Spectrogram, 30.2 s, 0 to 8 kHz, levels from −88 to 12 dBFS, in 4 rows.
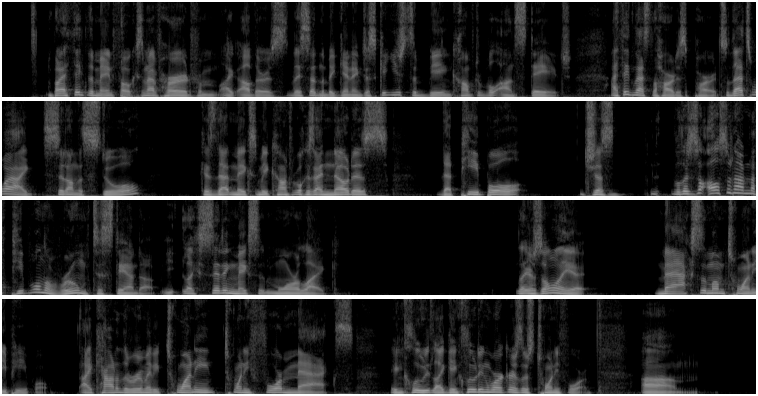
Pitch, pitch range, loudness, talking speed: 130 Hz, 115-155 Hz, -35 LUFS, 180 wpm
